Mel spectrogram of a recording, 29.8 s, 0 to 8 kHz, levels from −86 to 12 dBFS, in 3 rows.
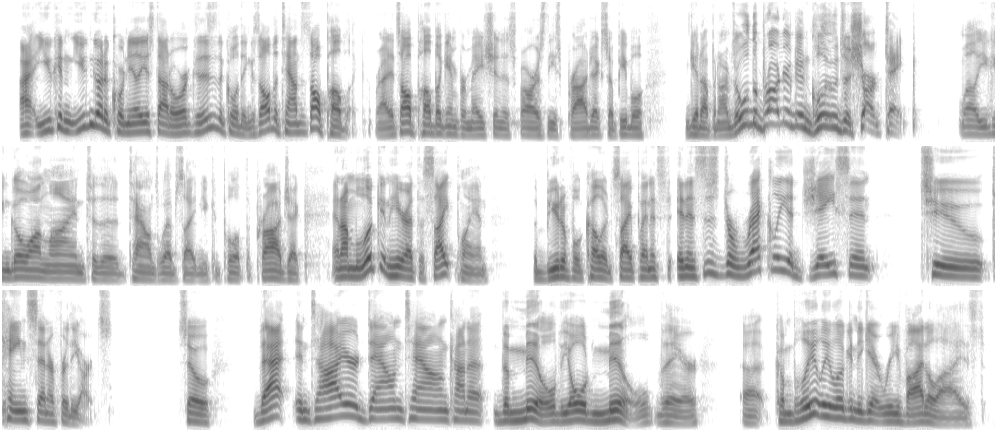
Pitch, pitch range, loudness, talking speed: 130 Hz, 105-155 Hz, -32 LUFS, 205 wpm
